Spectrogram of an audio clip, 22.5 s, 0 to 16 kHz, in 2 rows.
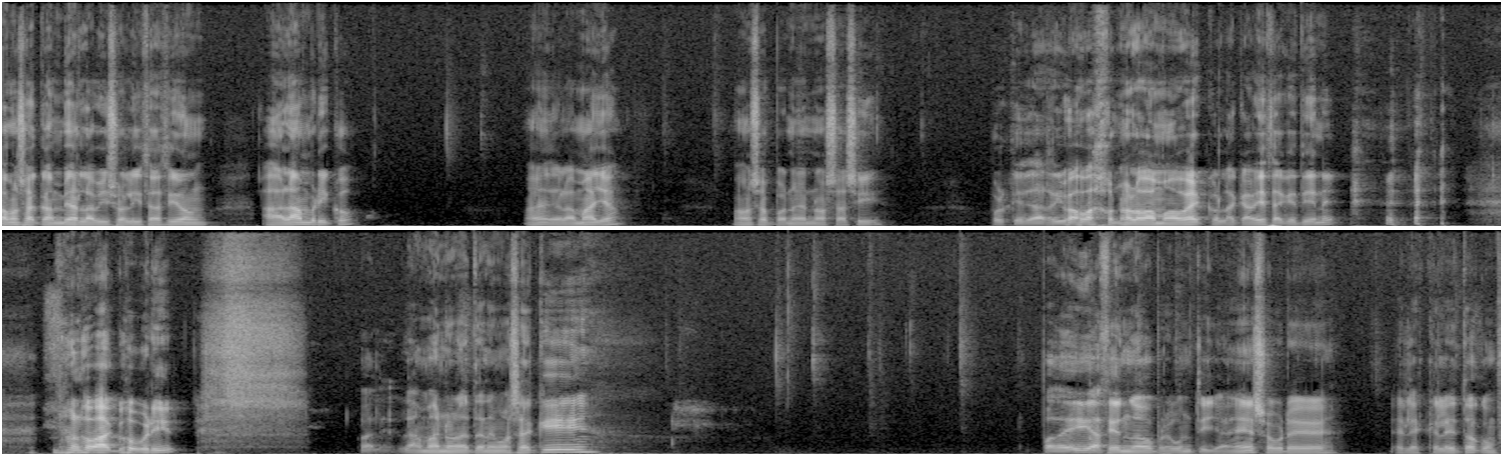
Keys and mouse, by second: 2.5-5.3 right drag, 7.7 g, 9.6-11.7 right drag, 10.5 g, 13.5-15.4 right drag, 14.4 g, 15.8 right click, 16.2 g, 17.1 click, 17.7 KP_1, 19.5 KP_3, 21.1 KP_1.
